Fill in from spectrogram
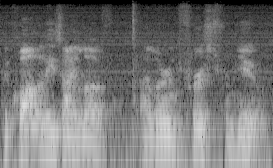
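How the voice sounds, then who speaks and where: A middle-aged man reads his own rhyming poem aloud, earnest, pausing now and then with a soft laugh. His voice sits at an ordinary pitch. He is heard from across a church hall on a camcorder, with faint room noise behind him. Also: expressive, recorded from a distance. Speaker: son reading an anniversary poem.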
